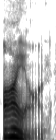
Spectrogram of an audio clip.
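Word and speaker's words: I'On: Ion, pronounced Ion in Charleston, South Carolina, is one of the loveliest neighborhoods in North America.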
